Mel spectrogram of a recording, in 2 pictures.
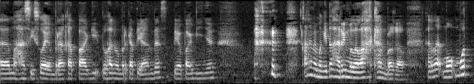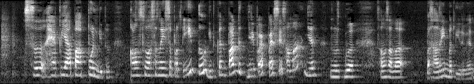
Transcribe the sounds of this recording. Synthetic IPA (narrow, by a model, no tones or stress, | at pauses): ʔəmaɦasisuajaŋbəɾaŋkat̪̚paɡit̪uɦanməmbərkat̪iandasə̥t̪iapaɡiɲa | kaɾənamemaŋit̪̬uɦaɾimələlahkanbakal | kaɾənamawmʊt̪̚ | səɦepiapapʊnɡit̪u | kalosulasanaɲsəpərt̪iːt̪uɡit̪ukanpadət̪̚d͡ʒadipepɛsɲasamaːd͡ʒamənuɾʊt̪̚ɡuasamas̬ama | bakalribət̪̚ɡit̪ukan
